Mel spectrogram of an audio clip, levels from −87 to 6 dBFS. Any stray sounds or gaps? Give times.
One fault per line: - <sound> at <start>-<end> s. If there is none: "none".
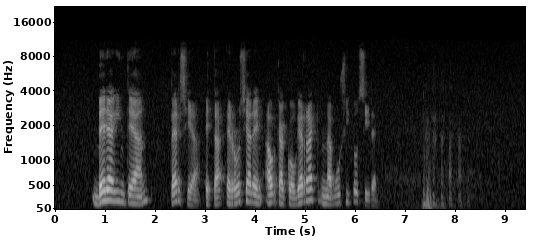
- laugh at 7.3-8.3 s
